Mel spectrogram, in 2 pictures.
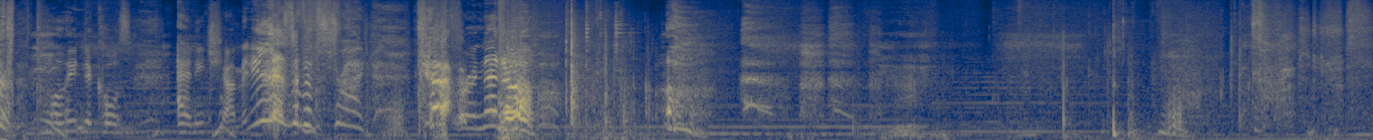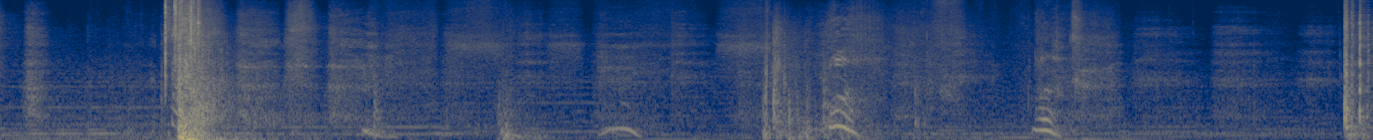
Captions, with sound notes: - Polly Nichols, Annie Chapman, Elizabeth Stride, Catherine Eddowes— (gunshot)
